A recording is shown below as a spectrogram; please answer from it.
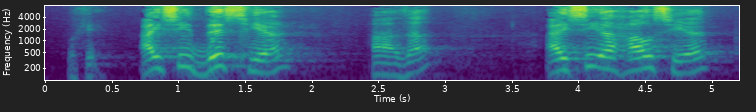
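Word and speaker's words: هذا: See, it is pronounced like Haza. But this alif is not written. It is explained in the key also. So it is Haza.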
